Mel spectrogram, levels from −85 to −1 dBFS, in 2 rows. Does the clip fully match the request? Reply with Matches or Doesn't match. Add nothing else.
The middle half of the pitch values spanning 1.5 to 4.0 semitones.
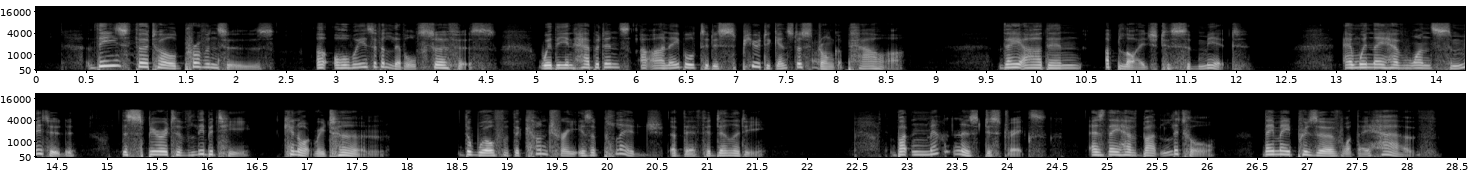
Doesn't match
